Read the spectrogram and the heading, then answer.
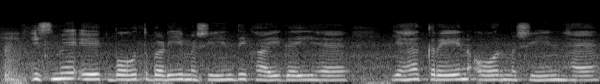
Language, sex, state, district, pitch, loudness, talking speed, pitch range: Hindi, female, Punjab, Fazilka, 220 Hz, -14 LUFS, 130 wpm, 205-230 Hz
